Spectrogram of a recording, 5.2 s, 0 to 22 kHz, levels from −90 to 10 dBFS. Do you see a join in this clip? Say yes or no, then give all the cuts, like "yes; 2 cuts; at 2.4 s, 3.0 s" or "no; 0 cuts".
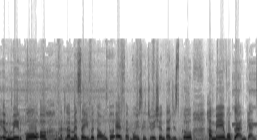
no; 0 cuts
